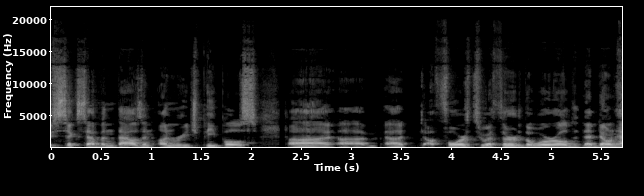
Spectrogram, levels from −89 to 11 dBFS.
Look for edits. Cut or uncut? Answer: uncut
